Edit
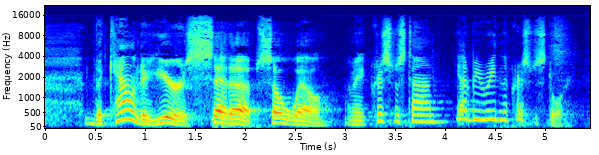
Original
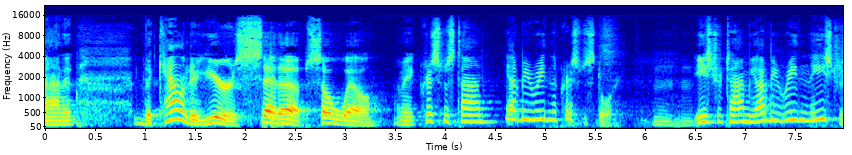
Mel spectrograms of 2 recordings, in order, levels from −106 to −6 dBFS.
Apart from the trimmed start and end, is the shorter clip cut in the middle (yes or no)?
no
